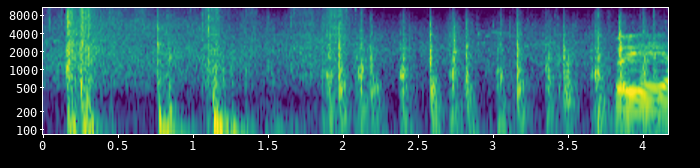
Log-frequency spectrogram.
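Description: Hands and feet knock on a wooden ladder while climbing.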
